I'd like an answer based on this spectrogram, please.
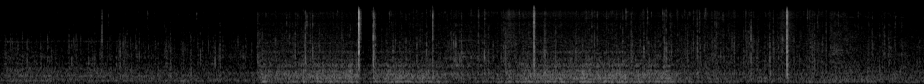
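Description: Wood fire burning in a clay stove's firebox: a soft rushing that grows fuller a little under three seconds in, with a few sharp pops and crackles from the burning wood, about two seconds apart.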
